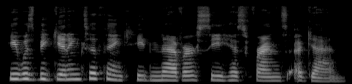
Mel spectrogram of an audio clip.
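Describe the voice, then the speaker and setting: A woman storyteller narrating a children's picture book expressively, with deliberate, dramatic emphasis on descriptive words. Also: medium pitch, fairly bright tone. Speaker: read-aloud storyteller.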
